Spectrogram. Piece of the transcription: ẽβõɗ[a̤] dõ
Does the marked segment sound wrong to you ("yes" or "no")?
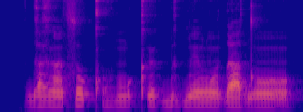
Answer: yes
